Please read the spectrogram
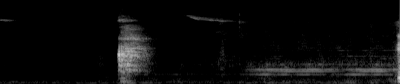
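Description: A single short cough about a second in, then soft background music with held notes fading in during the second half.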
